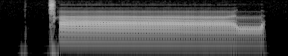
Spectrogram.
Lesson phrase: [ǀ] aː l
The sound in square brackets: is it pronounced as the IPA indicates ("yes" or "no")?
yes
